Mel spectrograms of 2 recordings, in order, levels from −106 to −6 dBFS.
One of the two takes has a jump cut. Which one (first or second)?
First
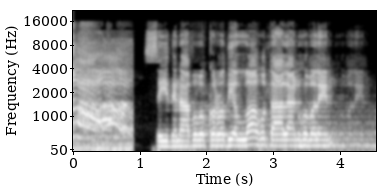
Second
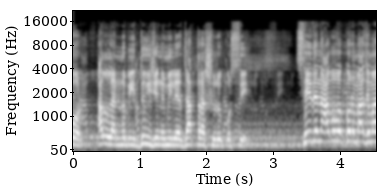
first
